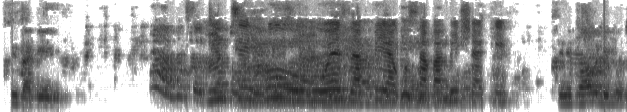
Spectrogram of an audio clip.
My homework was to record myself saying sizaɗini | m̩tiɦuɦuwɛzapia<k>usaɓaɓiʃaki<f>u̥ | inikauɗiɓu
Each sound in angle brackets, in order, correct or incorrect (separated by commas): correct, correct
